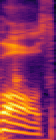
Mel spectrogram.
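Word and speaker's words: Baals: Is it pronounced Balls? – It's pronounced Balls. There's even a Harry Balls Drive. – I would say it's Balls. – It's H-A-R-R-Y, B-A-A-L-S, Harry Balls.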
